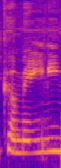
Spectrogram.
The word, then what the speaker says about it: Khomeini: leaving if the ayatollah khomeini know how meny I keep saying pronouncing it wrong I don't think that you don't pronounce the cake Khomeini is he also leaving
